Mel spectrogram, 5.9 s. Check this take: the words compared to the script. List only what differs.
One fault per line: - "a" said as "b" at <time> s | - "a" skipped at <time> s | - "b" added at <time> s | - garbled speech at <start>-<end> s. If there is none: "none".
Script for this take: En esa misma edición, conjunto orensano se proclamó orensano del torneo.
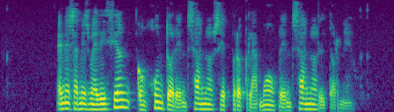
none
